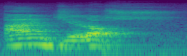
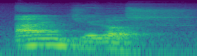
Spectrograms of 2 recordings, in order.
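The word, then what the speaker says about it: ἄγγελος: Establece que en presencia de doble gama la primera gama tendrá sonido de n como que fuera una ni y la segunda sonido de entonces en vez de decir a veloz la palabra se pronunciaría and hielos angelos porque esta se transforma en N el sonido el sonido de n y el sonido de la que funciona como una consonante angeloz angeloz Perfecto perfecto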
